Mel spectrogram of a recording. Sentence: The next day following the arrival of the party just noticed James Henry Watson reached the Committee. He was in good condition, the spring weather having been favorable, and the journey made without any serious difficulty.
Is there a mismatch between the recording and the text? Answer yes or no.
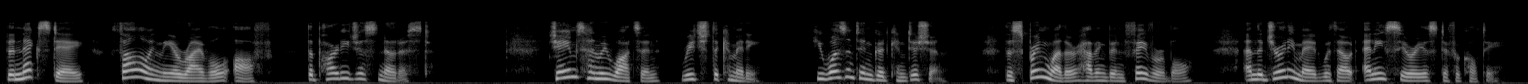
yes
